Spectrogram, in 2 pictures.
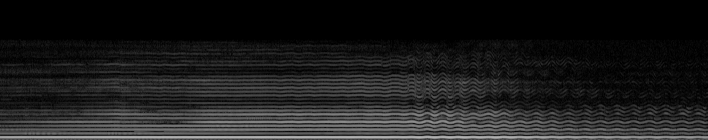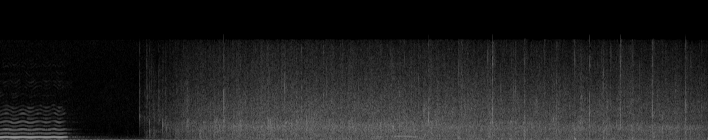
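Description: A soprano holds the song's long final high note. Its vibrato widens over the last few seconds before it fades and stops about ten seconds in, and then the audience applauds.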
